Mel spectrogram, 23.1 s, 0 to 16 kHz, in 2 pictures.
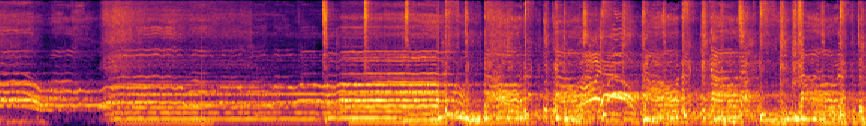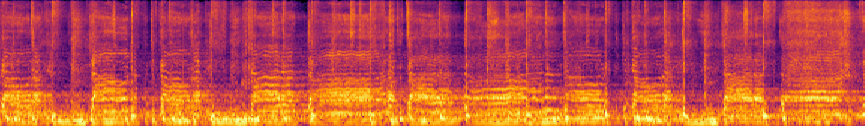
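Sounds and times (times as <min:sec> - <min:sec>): a cappella group singing in harmony: 0:00.0 - 0:23.0
low vocal bass line: 0:01.4 - 0:23.0
rhythmic percussive clicks: 0:05.9 - 0:22.9.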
